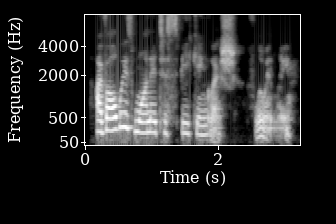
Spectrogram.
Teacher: Wanted to, and the two is going to turn into a ta, okay, ta sound. Unstressed.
